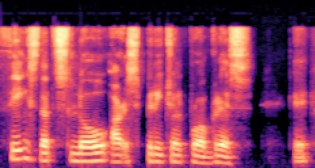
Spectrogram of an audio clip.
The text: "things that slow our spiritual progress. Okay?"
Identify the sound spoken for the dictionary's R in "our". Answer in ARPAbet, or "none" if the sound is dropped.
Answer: R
